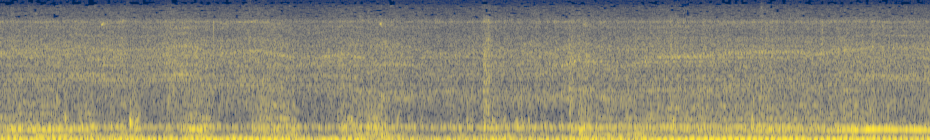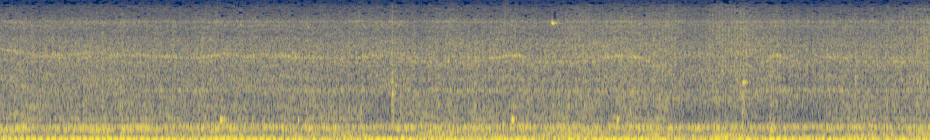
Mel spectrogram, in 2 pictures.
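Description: Tyres crunch over rocks and dirt.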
